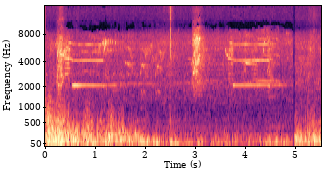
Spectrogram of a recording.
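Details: Whistling heron, locally called chiflón, beside a river: a thin, steady, high whistle held for a couple of seconds, then repeated, over a loud rumble of wind and outdoor noise.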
